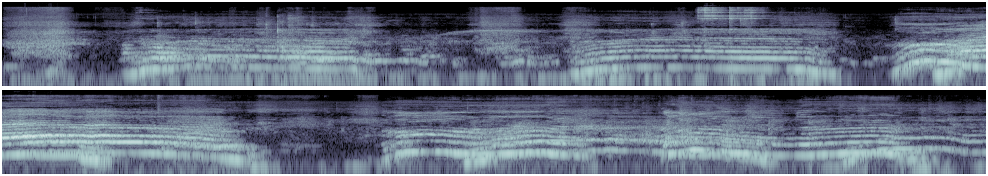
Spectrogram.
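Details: Cats fighting in front of a house: long, wavering, harmonic yowls that rise and fall in drawn-out arcs. Four separate bouts are broken by short pauses, the loudest near the middle.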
